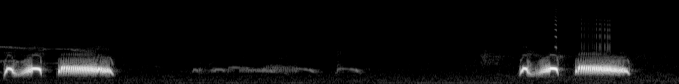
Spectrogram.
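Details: Decoy spotted dove giving two thúc gù phrases about five seconds apart. Each has a twisting double coo and a steady harsh purr, with faint, low cooing murmurs in between.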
